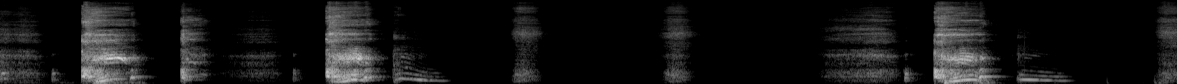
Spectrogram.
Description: compilation of clips of a girl sick with a terrible stuffy and wheezy cold that have given her a very deep barking cough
